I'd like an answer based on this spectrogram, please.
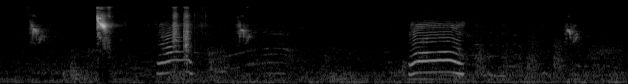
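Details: Kitten meowing, used to attract cats: a short, high, falling meow early on, then a longer, rich, arched meow with a gently curved pitch a few seconds later, with sharp clicks and a low steady hum behind.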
